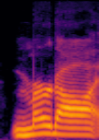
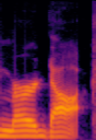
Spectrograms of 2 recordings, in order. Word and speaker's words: Murdaugh: but I'm gonna say murder doc because that's how Alec pronounces his last name he says it's an honor to represent Alec Murdock what you heard from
